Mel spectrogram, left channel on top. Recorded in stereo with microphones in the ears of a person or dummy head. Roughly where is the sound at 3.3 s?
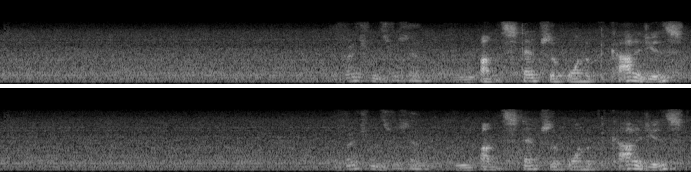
Left.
